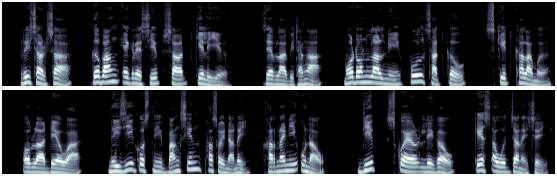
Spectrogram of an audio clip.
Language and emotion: Bodo, neutral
